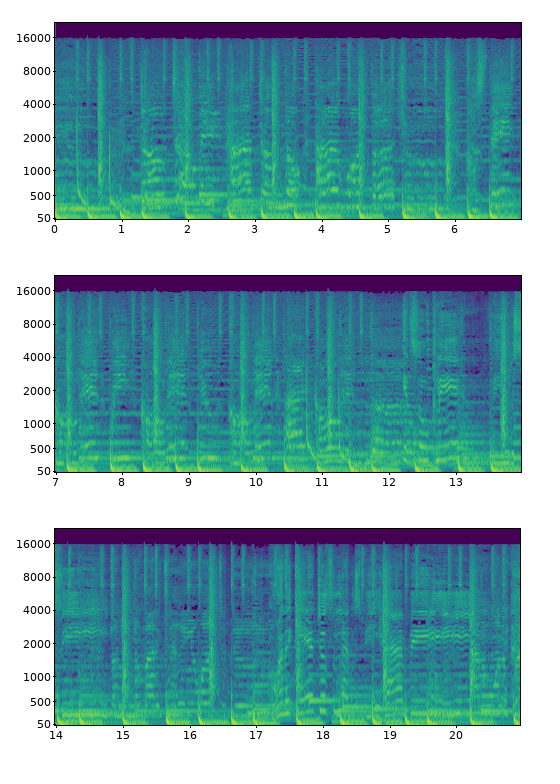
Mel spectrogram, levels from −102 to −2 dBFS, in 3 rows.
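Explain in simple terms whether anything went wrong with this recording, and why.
A click repeats every 1.27 s, from 0.79 s to 19.77 s. These are likely clock drift buffer slips: two mismatched device clocks force tiny sample blocks to drop or repeat.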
